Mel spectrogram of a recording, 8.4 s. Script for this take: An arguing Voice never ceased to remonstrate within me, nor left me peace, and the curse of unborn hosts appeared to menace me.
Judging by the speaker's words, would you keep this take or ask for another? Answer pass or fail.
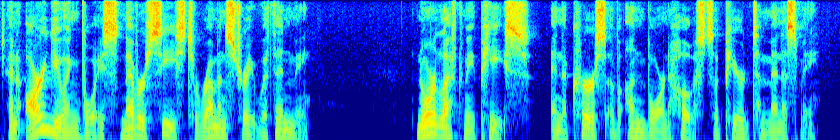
pass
